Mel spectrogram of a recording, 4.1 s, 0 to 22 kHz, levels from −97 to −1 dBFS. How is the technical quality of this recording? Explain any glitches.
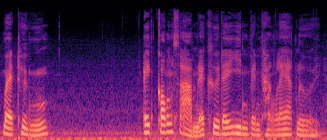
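No glitches or faults heard.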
